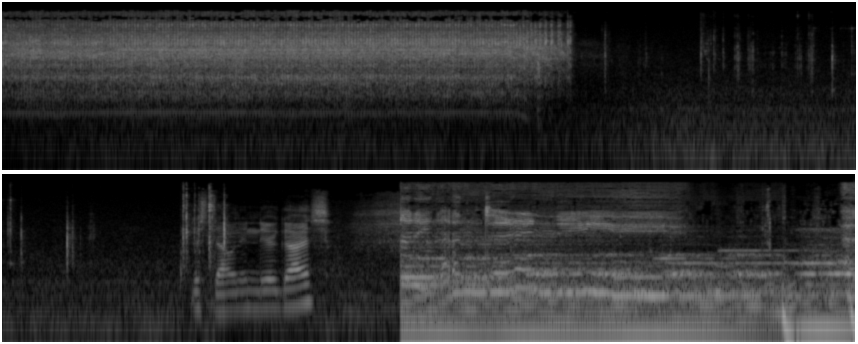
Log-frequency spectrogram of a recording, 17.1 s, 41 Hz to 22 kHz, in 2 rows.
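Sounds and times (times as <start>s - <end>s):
power ratchet running: 0.0s - 5.8s.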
